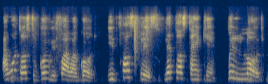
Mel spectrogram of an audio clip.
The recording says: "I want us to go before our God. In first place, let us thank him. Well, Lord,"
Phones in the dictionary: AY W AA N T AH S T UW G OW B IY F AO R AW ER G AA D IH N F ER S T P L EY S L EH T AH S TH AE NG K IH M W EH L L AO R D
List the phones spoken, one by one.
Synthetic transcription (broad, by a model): AY W AA N T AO S T UW G OW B IY F AO AW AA G AA D IH N F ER S T P L EY S L EH T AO S T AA K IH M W EH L L AO D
